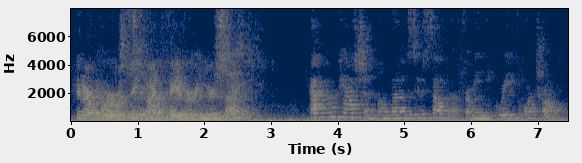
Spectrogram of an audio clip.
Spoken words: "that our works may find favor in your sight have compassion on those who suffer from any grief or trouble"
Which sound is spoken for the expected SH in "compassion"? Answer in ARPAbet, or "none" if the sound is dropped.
SH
